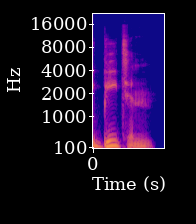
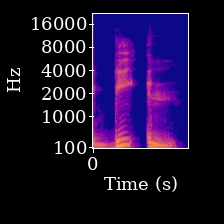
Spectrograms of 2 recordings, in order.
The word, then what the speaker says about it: beaten: If you're British, you say the T, beaten. Americans say beaten, beaten, beaten.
